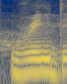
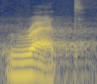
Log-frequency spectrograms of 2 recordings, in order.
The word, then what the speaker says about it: read: Kata read ini, dia penulisannya sama, tetapi pengucapannya berbeda. Read, read, seperti membaca warna merah dalam bahasa Inggris ya, red and red.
